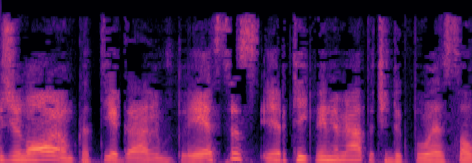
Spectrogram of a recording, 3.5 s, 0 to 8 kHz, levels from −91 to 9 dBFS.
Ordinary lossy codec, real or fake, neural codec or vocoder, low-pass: MP3, 32 kbps; fake; codec, 44.1 kHz, 2.6 kbps, DAC; 7.2 kHz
